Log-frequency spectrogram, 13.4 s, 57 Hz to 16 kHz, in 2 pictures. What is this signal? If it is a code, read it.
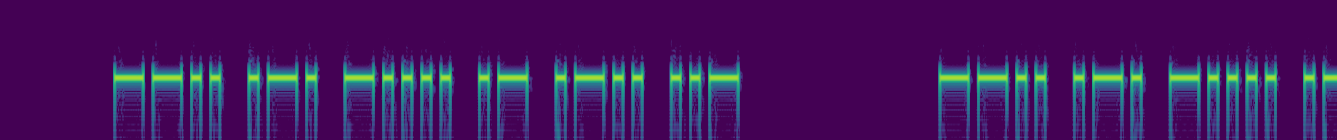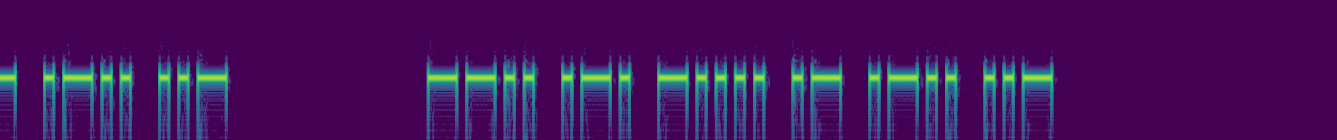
Morse code, heard as a keyed tone, about 25 wpm, 700 Hz. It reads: ZR6ALU ZR6ALU ZR6ALU
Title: DXCC-100 Call Signs - 6 Characters - Repeated 3x - 25wpm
